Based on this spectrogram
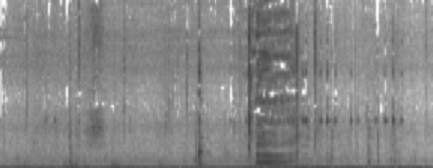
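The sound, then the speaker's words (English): A parkade garage door rolls upward as a car drives out, with a steady low mechanical rumble, scattered clanks and rattles, and a brief whining hum partway through. “One of the things that happened is the door going up so I can get out here.”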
